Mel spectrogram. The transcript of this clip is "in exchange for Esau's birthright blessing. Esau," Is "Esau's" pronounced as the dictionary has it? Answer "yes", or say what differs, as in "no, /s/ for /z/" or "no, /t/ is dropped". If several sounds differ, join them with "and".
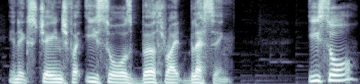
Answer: yes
